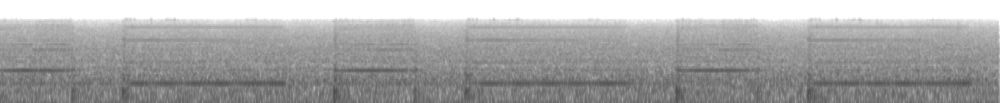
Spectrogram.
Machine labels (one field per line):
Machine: slide rail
